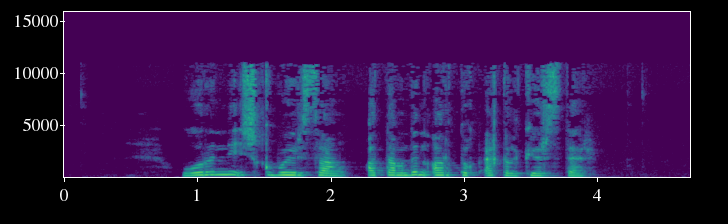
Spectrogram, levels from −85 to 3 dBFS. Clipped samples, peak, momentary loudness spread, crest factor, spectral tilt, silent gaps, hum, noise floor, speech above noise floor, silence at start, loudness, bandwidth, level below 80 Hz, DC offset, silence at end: under 0.1%; -10 dBFS; 6 LU; 18 dB; -3.5 dB/octave; none; none; -68 dBFS; 41 dB; 0.9 s; -28 LUFS; 11.5 kHz; -74 dBFS; under 0.1%; 0.75 s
